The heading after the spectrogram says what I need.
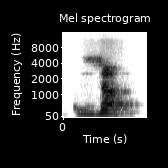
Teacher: Z is a voiced alveolar fricative. It's voiced because the vocal cords are held loosely together.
